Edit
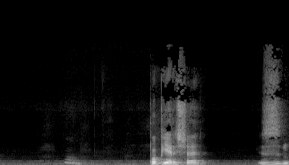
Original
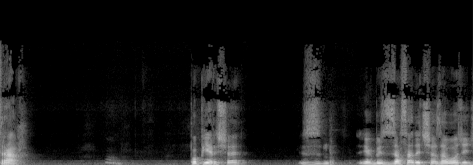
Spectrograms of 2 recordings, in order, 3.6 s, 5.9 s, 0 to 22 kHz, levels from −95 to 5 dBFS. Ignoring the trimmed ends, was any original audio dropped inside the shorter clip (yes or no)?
no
